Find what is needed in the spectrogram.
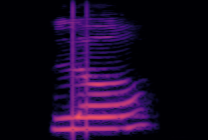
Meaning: The twenty-seventh consonant in Marathi
- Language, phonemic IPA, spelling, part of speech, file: Marathi, /lə/, ल, character, LL-Q1571 (mar)-ल.wav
